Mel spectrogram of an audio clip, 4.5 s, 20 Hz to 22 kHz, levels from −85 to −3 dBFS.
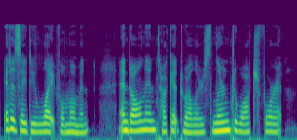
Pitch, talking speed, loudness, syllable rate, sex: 200 Hz, 190 wpm, -17 LUFS, 5.2 syllables/s, female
